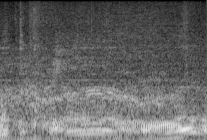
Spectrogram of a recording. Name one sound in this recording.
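Water splashes under the wheels of a dirt bike.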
